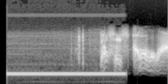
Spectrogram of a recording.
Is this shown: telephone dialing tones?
yes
